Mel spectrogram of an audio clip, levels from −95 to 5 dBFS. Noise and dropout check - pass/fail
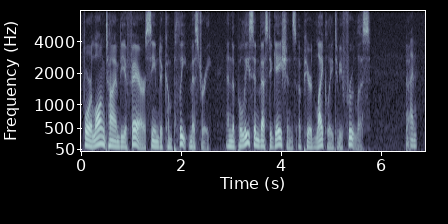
fail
